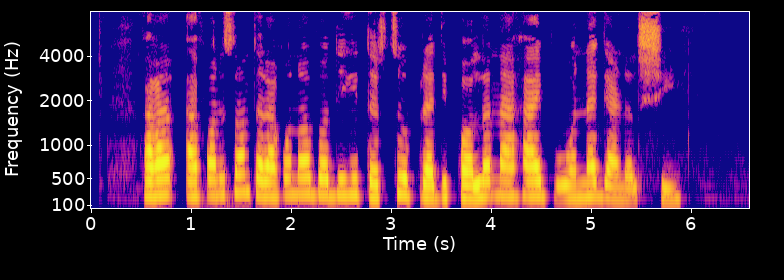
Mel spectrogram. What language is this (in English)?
Pashto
